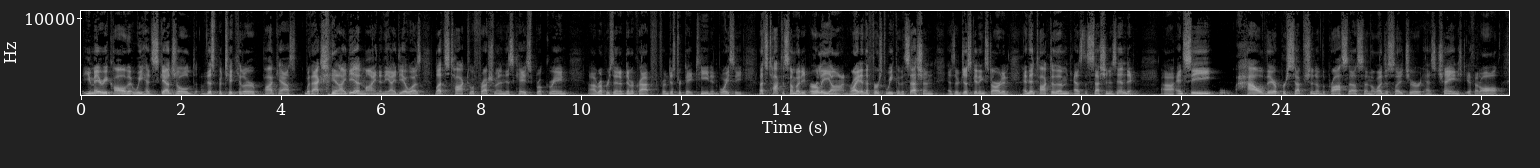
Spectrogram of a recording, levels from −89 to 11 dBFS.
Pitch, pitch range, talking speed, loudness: 105 Hz, 95-125 Hz, 175 wpm, -29 LUFS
